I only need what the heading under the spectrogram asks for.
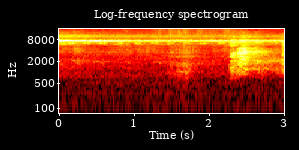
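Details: Scarlet macaws flying free in jungle at a release project in Manuel Antonio, Costa Rica, where they had been gone until three years ago, 24 birds released; a loud harsh rasping squawk near the end over a steady high insect buzz.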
